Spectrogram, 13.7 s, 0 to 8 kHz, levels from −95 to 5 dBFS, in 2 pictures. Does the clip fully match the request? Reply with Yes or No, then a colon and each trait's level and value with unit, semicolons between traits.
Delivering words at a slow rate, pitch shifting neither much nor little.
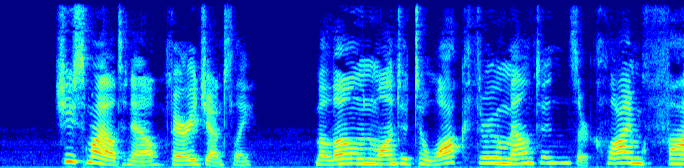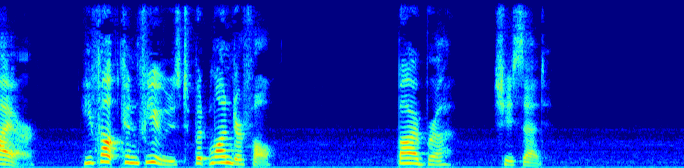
Yes: slow, 95 wpm; average, 4.4 semitones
